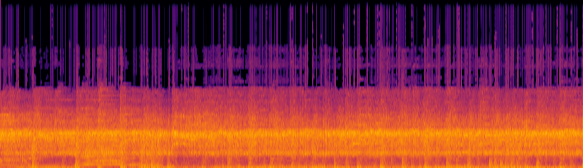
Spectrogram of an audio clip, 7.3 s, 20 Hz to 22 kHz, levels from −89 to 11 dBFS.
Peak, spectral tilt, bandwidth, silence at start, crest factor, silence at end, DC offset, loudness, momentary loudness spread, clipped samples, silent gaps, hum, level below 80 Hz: 0 dBFS; -1.5 dB/octave; over 20 kHz; 0 s; 10 dB; 0 s; 0.9%; -7 LUFS; 1 LU; 0.2%; none; none; -38 dBFS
